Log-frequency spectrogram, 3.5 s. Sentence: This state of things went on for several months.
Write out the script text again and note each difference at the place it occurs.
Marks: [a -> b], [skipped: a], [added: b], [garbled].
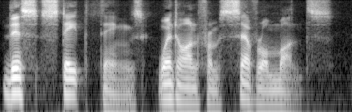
This state [skipped: of] things went on [for -> from] several months.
